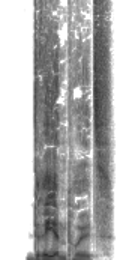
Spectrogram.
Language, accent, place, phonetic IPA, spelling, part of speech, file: German, Germany, Berlin, [ˈdʀeːʔɪmˌpʊls], Drehimpuls, noun, De-Drehimpuls.ogg
- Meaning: angular momentum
